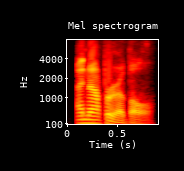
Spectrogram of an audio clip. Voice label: "inoperable", American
